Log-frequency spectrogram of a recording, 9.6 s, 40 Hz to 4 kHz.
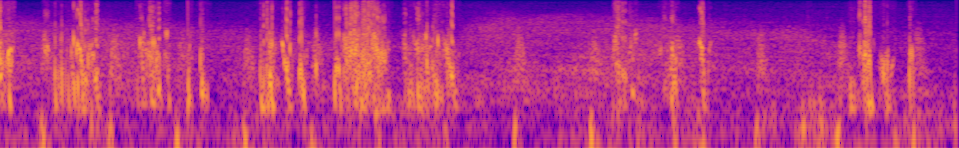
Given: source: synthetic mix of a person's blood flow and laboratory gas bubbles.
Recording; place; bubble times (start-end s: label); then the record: Doppler ultrasound of blood flow; subclavian vein
0.00-0.18 s: bubbles
0.44-1.05 s: bubbles
1.38-1.75 s: bubbles
1.91-2.14 s: bubbles
2.60-3.12 s: bubbles
3.16-3.23 s: bubbles
3.37-3.97 s: bubbles
4.04-4.63 s: bubbles
6.13-6.44 s: bubbles
6.60-6.83 s: bubbles
7.00-7.15 s: bubbles
8.50-8.99 s: bubbles
9.09-9.20 s: bubbles
From the record:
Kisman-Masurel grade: 233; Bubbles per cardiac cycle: several, 3 to 8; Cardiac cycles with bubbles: 50 to 99%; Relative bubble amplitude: loud (0.450 to 0.775); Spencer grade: 3 (all of the cardiac periods contain showers or single bubble signals, but not dominating or overriding the cardiac motion signals); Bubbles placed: anywhere in the cardiac cycle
